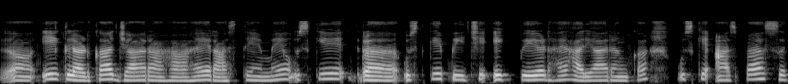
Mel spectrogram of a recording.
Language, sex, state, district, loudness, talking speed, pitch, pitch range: Hindi, female, Uttar Pradesh, Jyotiba Phule Nagar, -19 LUFS, 165 wpm, 205 Hz, 185-230 Hz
